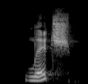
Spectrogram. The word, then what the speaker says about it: lich: What is L-I-C-H? Is it leech? Lick? – Lich? It's pronounced lich.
